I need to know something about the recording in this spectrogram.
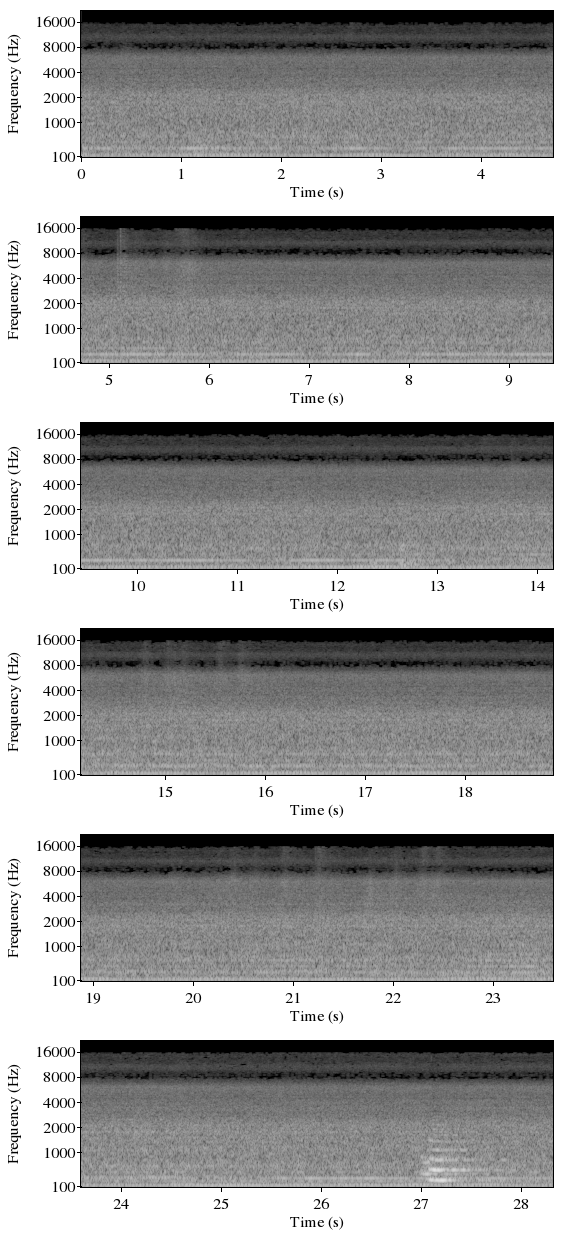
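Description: Steady mechanical drone with a low hum, from the low-loader's engine and machinery running while a railway carriage is drawn slowly up the ramps onto the trailer. A short, louder sound breaks in about a second before the end.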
